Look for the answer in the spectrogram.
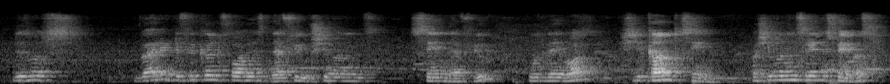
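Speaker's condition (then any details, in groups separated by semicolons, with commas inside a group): No condition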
